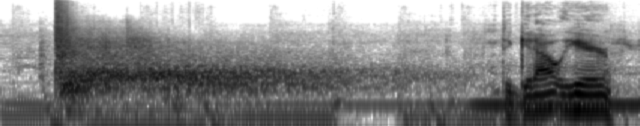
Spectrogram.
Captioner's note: gun firing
